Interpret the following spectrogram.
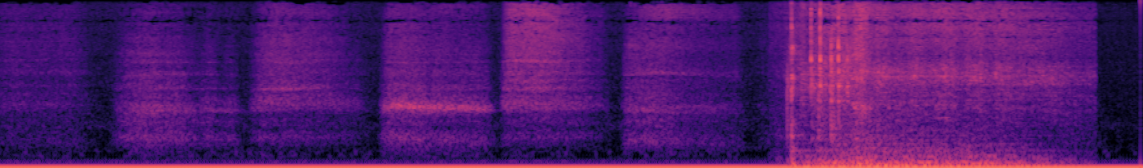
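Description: A man's heavy, gasping breaths in and out, about one a second. About six seconds in, a louder, deep noise lasts about two seconds, over a steady low hum.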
